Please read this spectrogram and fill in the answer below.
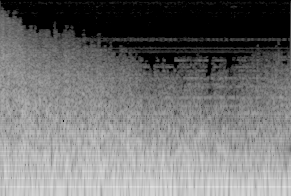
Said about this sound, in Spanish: El sonido de la explosión se puede escuchar alrededor del aeropuerto.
